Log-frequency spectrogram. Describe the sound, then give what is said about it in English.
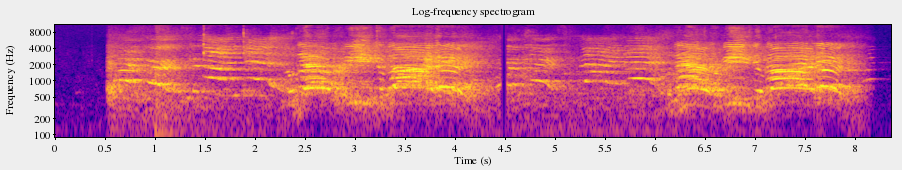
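A crowd of flight attendants from major airlines, including Southwest, United and Alaska Airlines, chants and shouts together at a rally at the Honolulu airport to push for higher pay, loud, in steady rising and falling bursts that continue for several seconds without pause. “Meanwhile, flight attendants for major airlines, including Southwest, United, and Alaska Airlines, held rallies at the Honolulu airport and across the country to push for higher pay.”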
